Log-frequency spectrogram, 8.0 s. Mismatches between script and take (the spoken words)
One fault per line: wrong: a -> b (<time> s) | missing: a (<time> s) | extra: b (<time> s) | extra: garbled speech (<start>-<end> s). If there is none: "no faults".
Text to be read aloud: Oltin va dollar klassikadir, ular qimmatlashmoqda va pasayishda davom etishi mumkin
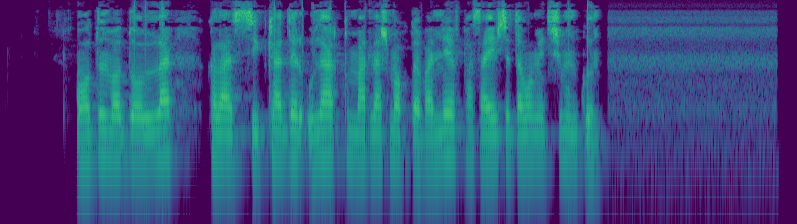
extra: neft (4.4 s)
